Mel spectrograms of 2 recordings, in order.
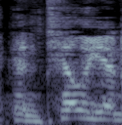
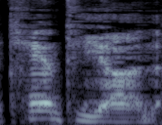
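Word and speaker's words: Cantillon: I'm not sure if it's the Contilion effect or the Canton effect. I've heard people say it both ways.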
